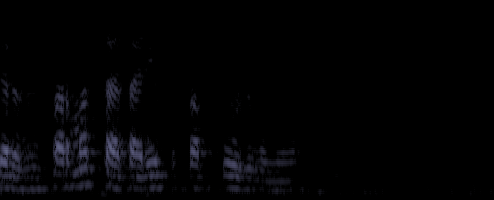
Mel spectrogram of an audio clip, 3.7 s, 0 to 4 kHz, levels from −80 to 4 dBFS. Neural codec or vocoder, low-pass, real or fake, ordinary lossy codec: none; 3.6 kHz; real; AAC, 24 kbps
